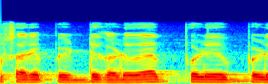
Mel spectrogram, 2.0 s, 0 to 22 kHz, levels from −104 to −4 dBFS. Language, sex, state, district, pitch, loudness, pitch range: Hindi, male, Uttar Pradesh, Shamli, 115 Hz, -14 LUFS, 110-115 Hz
